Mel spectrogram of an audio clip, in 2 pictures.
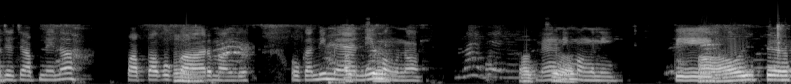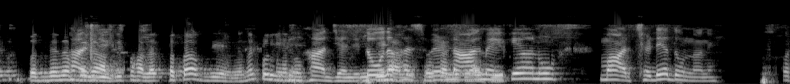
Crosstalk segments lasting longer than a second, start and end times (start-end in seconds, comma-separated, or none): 10.8-12.9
